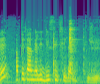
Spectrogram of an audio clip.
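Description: A person speaking, with a few sharp clinks like dishes or cutlery; the sharpest comes about one and a half seconds in.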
